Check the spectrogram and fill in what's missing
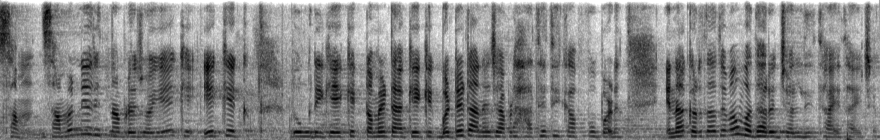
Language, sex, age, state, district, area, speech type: Gujarati, female, 18-30, Gujarat, Surat, urban, spontaneous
